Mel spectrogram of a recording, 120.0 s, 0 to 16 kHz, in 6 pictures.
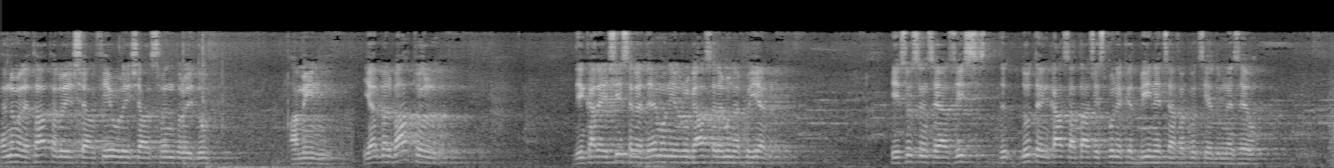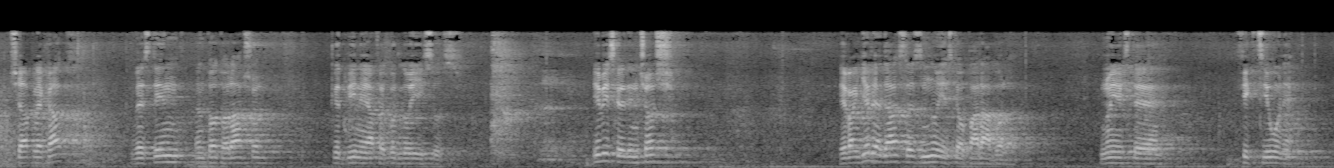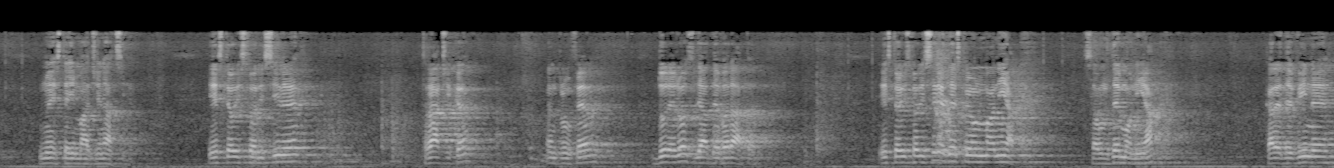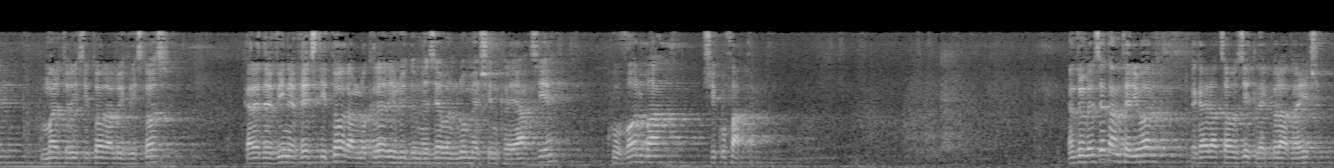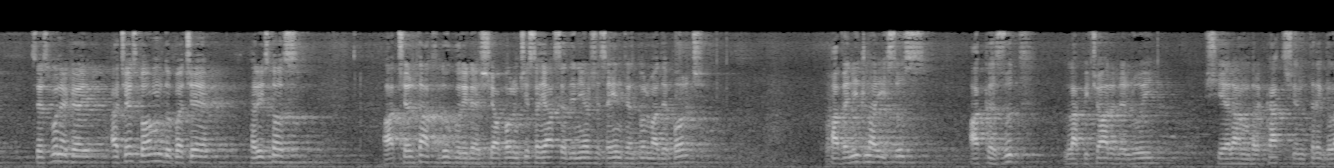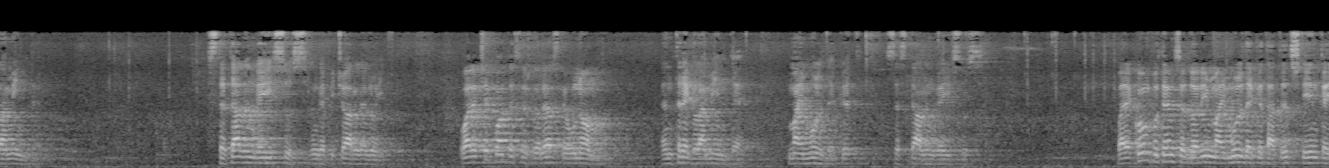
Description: This entry was posted on Sunday, October 20th, 2019 at 4:23 PM and is filed under Predici ortodoxe in format audio.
